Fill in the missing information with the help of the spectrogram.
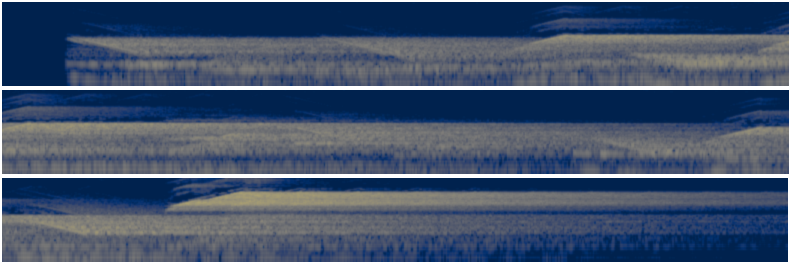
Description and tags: Heavily processed VST synth sound using various filters, reverbs and phasers.
Whistle, Phaser, Delay, VST, Space, Reverb, Filter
